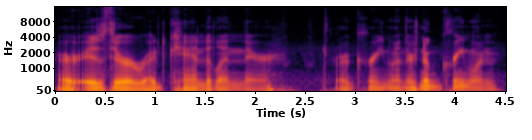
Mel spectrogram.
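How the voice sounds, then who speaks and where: A man's voice: rumbling low, animated, moderate pace, gravelly, a little mellow, no echo. A man casually thinking aloud as he walks through trading charts, rambling and correcting himself as he goes. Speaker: trading educator.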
